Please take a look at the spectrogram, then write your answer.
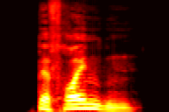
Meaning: to befriend, to become friends with, to make friends with
- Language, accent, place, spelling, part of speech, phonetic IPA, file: German, Germany, Berlin, befreunden, verb, [bəˈfʁɔɪ̯ndn̩], De-befreunden.ogg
